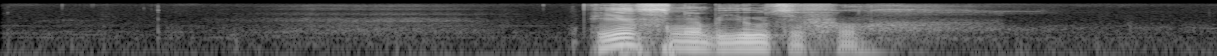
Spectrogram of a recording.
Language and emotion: Russian, sad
